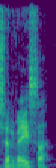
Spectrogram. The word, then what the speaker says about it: cerveza: Well, it's a tequila old fashioned with a splash of cerveza.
